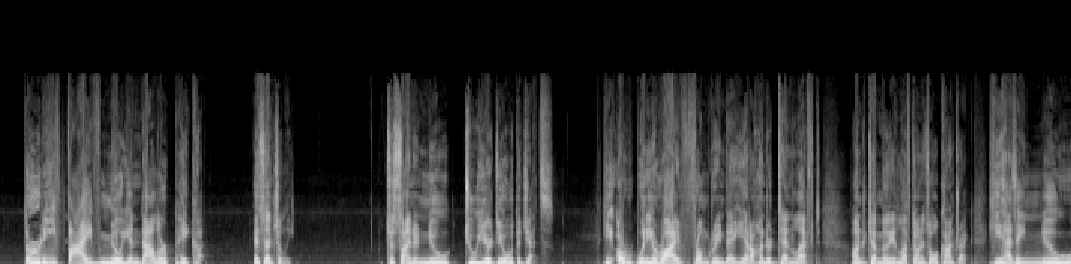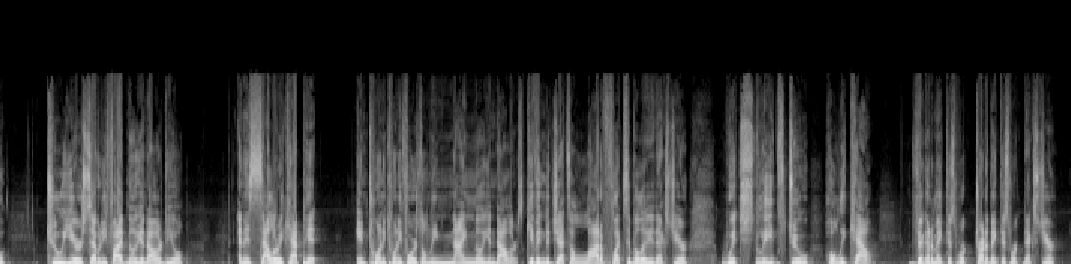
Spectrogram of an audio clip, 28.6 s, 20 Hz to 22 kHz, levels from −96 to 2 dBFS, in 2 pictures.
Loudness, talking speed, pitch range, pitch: -18 LUFS, 170 wpm, 135-195 Hz, 165 Hz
